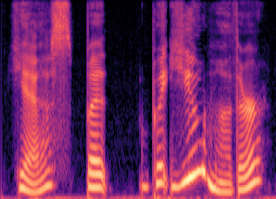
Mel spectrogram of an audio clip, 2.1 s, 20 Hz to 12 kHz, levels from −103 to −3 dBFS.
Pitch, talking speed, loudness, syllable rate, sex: 250 Hz, 85 wpm, -16 LUFS, 4.1 syllables/s, female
